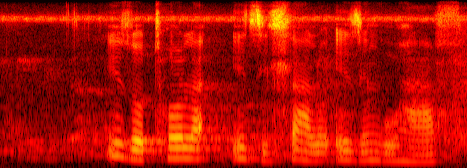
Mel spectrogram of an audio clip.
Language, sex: Zulu, female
